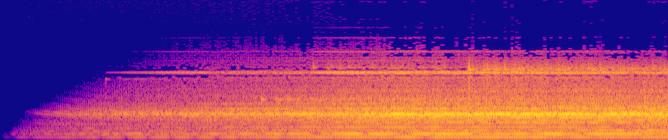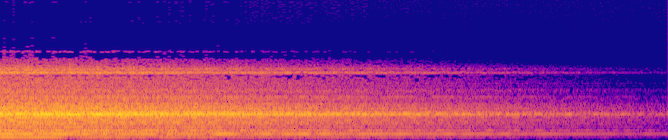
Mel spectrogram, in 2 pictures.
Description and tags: Sci Fi Intro Reveal
THE DARK FUTURE
Dark Suspenseful Sci-Fi Sounds
Just send me a link of your work :)
abstract, effect, Fi, fx, haunt, Intro, Reveal, Sci, sound, Space, Text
